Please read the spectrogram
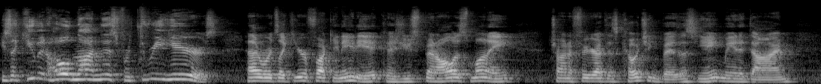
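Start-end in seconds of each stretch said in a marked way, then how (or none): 0.3-2.2 acted-out, very high, pissed-off angry outburst. Recounting how a man blew up at him over his coaching business, retelling an angry outburst. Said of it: "he got all pissed off at me and blew up at me".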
